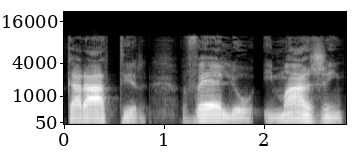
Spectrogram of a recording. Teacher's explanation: Já no caso das palavras caráter, velho, imagem, a sílaba tônica é a penúltima. Por essa razão, elas são classificadas como paroxítonas.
